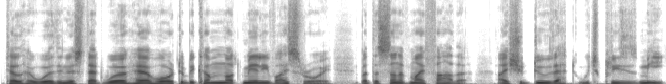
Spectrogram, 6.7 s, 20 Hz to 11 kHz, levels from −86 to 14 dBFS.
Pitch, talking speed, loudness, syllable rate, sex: 110 Hz, 215 wpm, -18 LUFS, 6.1 syllables/s, male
